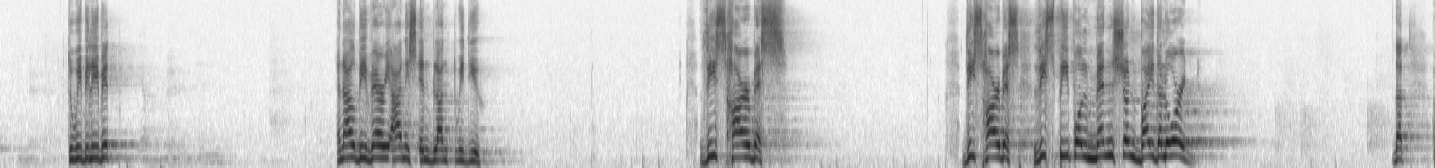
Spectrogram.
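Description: A man preaches into a microphone with animation, in bursts with pauses, in a reverberant hall.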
